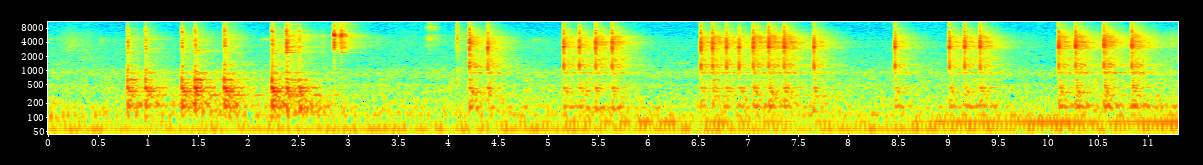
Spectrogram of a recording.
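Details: Pulse demonstrated on the Harvey cardiology simulation mannequin during a vital-signs class: irregularly irregular pulse of atrial fibrillation.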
